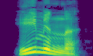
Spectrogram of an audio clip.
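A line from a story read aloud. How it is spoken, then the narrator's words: Joyful, smiling. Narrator (Russian): радостно улыбнулась девушка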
